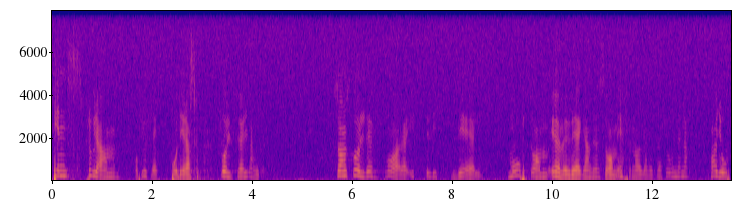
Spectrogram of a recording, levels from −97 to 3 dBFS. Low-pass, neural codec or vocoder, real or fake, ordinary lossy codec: none; none; real; none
